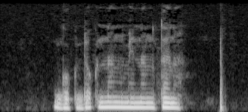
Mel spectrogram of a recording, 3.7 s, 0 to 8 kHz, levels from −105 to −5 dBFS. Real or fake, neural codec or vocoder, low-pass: real; none; 7.2 kHz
